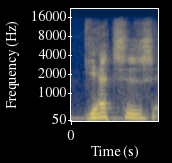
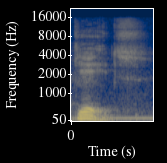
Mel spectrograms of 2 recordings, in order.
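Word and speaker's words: Gaetz: sex suit um getz's ex-girlfriend testifies to great jury gates all right yeah uh well gets kate's oh getz is your neighbor was your uh matt gates yeah pronounced yeah yeah goetz was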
